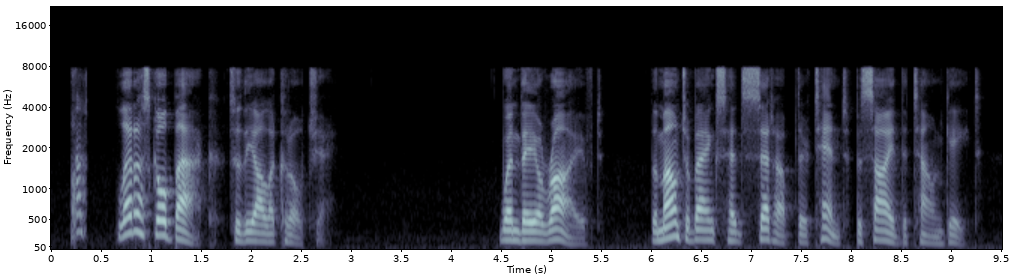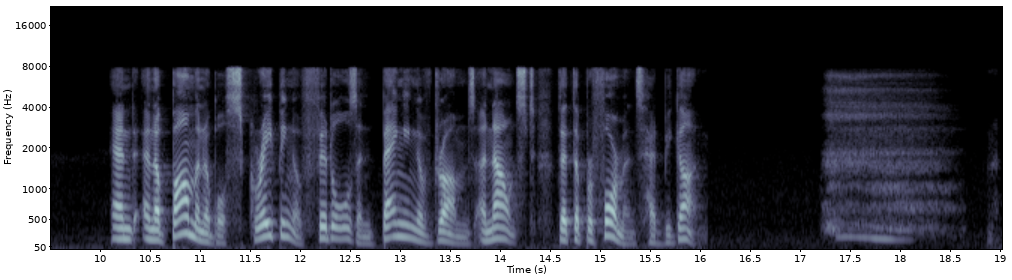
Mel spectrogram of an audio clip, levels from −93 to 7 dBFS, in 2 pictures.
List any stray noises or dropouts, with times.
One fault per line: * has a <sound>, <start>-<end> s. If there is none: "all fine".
* has a laugh, 0.2-0.4 s
* has a sigh, 17.2-18.7 s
